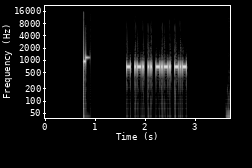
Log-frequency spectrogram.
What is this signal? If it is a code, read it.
Morse code, heard as a keyed tone, about 46 wpm, 700 Hz. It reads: TRICK
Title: Sentences from Top 1500 Words - New Word Drill Alt - 45wpm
